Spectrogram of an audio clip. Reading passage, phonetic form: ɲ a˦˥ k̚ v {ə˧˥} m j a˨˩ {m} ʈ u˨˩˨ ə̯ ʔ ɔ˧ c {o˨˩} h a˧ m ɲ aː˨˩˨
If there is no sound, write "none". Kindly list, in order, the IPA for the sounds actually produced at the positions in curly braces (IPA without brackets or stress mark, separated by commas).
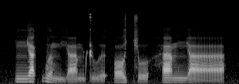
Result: ə˨˩, m, o˨˩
